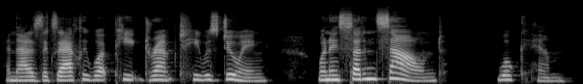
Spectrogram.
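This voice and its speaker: A woman reads a children's story aloud in an expressive narrating style, phrasing deliberately and leaving dramatic pauses. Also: medium pitch, no room sound, studio quality. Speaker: storybook reader.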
